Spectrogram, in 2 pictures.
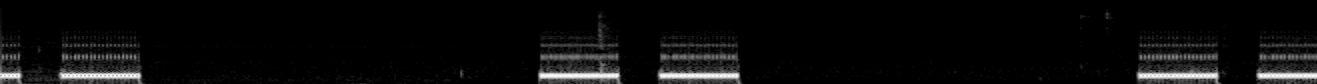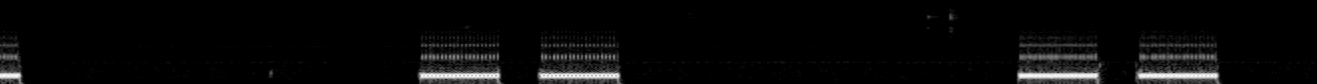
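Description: A telephone ringback tone plays while a call is placed. A cut-off ring is followed by four double-burst rings, each a pair of short, loud, steady tones, separated by regular gaps of near silence.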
